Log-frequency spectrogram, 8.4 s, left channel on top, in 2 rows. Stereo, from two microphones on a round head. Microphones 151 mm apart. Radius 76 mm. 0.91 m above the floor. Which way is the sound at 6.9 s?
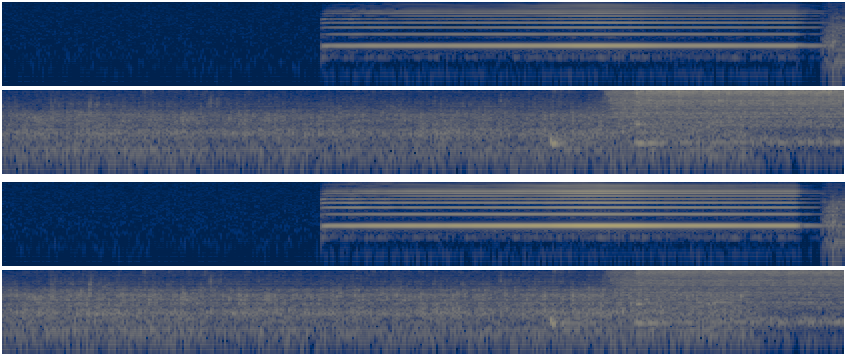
35° left (ahead or behind).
